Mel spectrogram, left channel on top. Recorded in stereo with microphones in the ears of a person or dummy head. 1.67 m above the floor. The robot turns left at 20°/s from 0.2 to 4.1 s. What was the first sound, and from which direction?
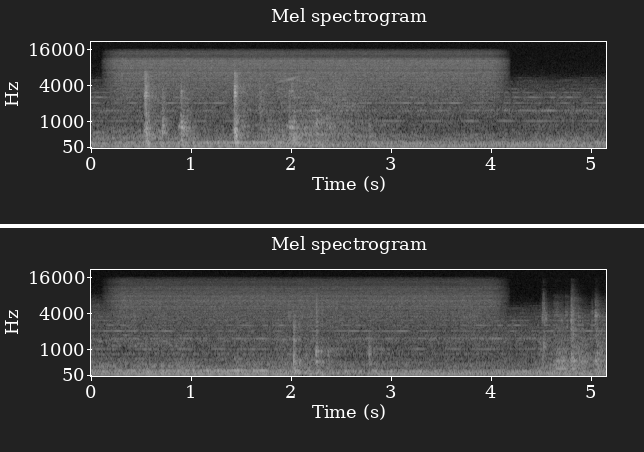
An engine running, 70° right.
